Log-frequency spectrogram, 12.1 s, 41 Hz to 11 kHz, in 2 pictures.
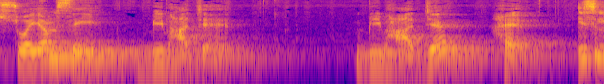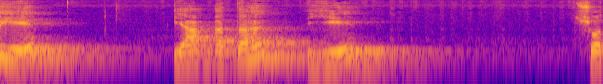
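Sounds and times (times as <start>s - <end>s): pen scratching on paper: 0.4s - 12.0s.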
